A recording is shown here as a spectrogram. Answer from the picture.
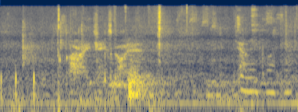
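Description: Quiet room with faint murmured voices, close to a whisper, and a few small scattered knocks and clicks.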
